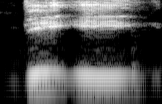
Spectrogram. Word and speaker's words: Degaton: how Megatron is spelled but degaton spelled exactly how it sounds like I guess if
